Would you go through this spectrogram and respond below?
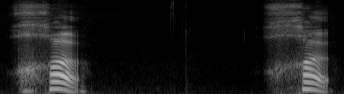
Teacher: حلق کا وہ حصہ جو کہ ہمارے منہ کے ساتھ ملا ہوا ہوتا ہے، یہاں سے ادا ہوگا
